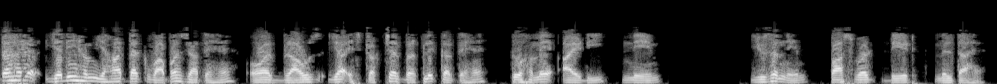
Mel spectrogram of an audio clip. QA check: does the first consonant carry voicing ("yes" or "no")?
no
